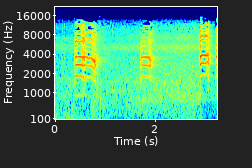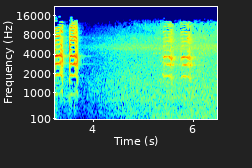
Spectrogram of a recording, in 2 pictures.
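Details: Excited blue jays rush in to grab peanuts. Short, harsh squawks come singly and in quick runs of two and three, with a quiet pause in the middle.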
